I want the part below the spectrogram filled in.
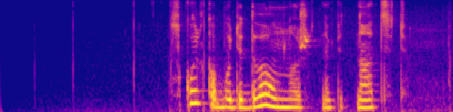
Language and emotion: Russian, neutral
